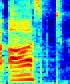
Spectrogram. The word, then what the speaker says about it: asked: इसी तरह आस्क्ड, वो भी आस्क्ड नहीं होता, आस्क्ड ASKED, और इसको भी हम टी की साउंड के साथ पढ़ेंगे.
